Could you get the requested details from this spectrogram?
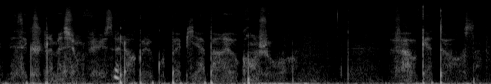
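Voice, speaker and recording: Whispering at a moderate pace, a woman is heard over noticeable background noise. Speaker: ASMR creator. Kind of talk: read story. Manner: whispered.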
